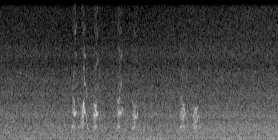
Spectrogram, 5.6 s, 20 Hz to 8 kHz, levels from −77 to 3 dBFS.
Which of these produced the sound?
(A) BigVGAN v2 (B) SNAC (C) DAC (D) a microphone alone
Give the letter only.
D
